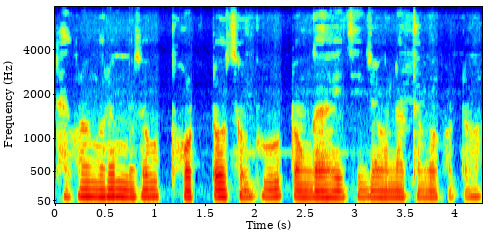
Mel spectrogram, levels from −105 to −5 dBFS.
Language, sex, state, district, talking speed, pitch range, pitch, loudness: Odia, male, Odisha, Khordha, 155 wpm, 100-110 Hz, 105 Hz, -19 LUFS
